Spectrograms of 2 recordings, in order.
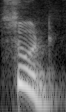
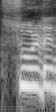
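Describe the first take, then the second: First: The L sound is silent. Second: The L sound is clearly pronounced. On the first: The speaker calls it right. "ये शुड है" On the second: The speaker calls it wrong. "शुल्ड नहीं"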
